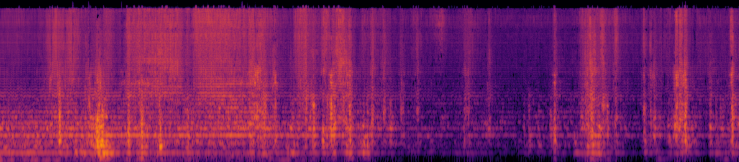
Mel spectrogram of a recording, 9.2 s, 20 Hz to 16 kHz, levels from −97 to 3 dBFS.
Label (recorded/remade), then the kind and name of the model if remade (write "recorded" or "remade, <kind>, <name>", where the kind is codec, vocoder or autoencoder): remade, vocoder, BigVGAN v2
